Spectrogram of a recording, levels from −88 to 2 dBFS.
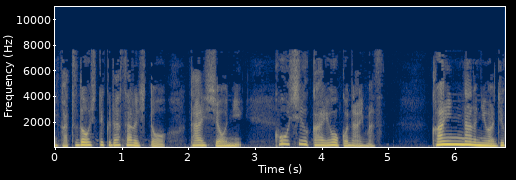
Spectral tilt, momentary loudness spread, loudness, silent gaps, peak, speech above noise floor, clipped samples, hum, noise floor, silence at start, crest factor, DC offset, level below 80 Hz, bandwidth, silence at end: -7.5 dB/octave; 17 LU; -20 LUFS; none; -6 dBFS; 44 dB; under 0.1%; none; -63 dBFS; 0 s; 14 dB; under 0.1%; -60 dBFS; 8 kHz; 0 s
